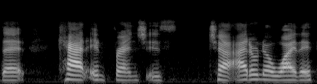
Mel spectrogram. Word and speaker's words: chat: Yeah, it's pronounced chat, Chat, so it looks like chat.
